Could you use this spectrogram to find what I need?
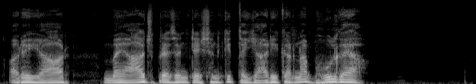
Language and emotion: Urdu, fearful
